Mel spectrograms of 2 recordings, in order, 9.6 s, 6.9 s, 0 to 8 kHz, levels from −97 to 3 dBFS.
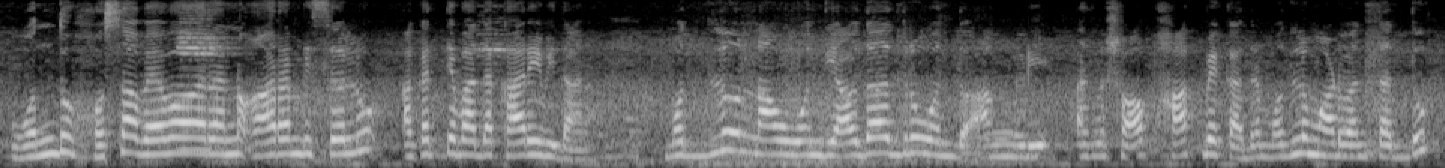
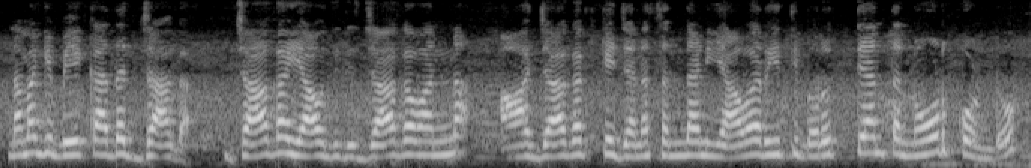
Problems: constant background noise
